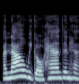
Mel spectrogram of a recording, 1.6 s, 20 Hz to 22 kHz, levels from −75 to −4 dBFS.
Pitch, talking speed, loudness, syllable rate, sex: 235 Hz, 265 wpm, -16 LUFS, 4.6 syllables/s, female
